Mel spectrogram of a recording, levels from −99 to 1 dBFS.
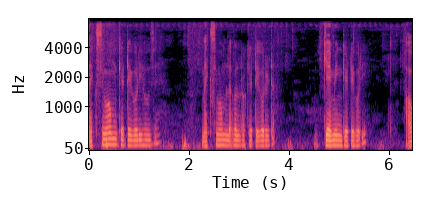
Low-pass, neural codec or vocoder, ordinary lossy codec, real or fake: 7.2 kHz; none; none; real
